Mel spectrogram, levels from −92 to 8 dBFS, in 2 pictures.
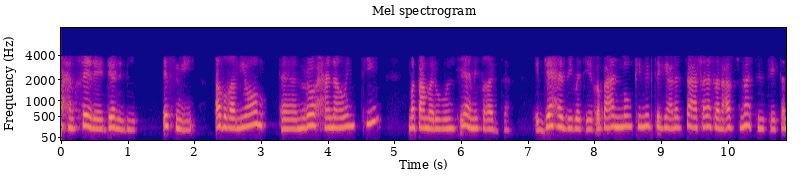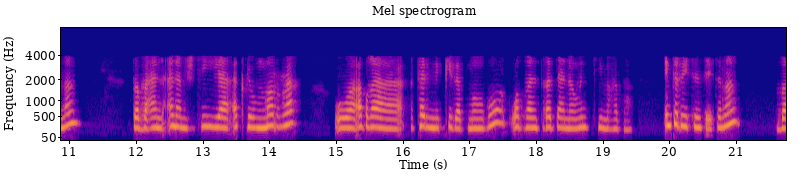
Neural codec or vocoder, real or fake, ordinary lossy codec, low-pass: codec, 16 kHz, 1 kbps, FunCodec, trained on LibriTTS, 50 frames a second; fake; AAC, 16 kbps; 7.2 kHz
